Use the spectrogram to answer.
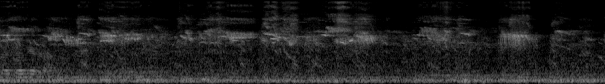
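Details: Asian glossy starlings gathered in large numbers at their leafy overnight roost tree, early morning after dawn prayer; a continuous chatter of sharp high whistled notes and chips from many birds, light low-frequency background noise.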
